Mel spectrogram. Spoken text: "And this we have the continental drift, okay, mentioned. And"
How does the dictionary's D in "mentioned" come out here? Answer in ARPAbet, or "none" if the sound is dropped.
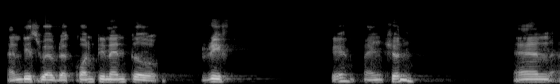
none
